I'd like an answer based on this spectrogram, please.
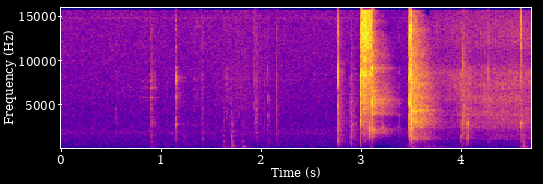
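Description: Aluminium ring-pull can of carbonated Coca-Cola being opened. A few light clicks of fingers on the tab come first, then two sharp cracks about half a second apart as the tab breaks the seal. The second crack carries a loud hiss of escaping gas that dies down into soft fizzing.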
